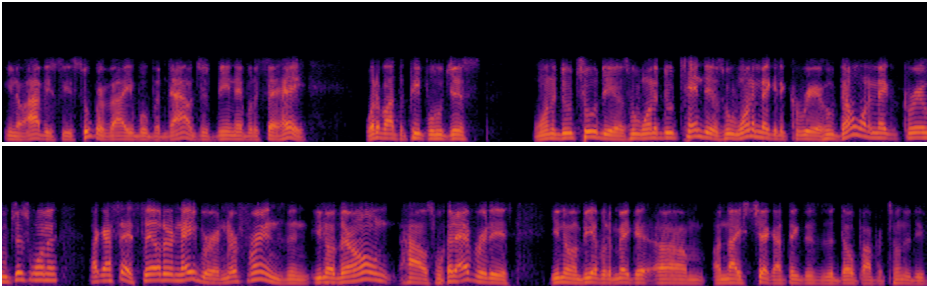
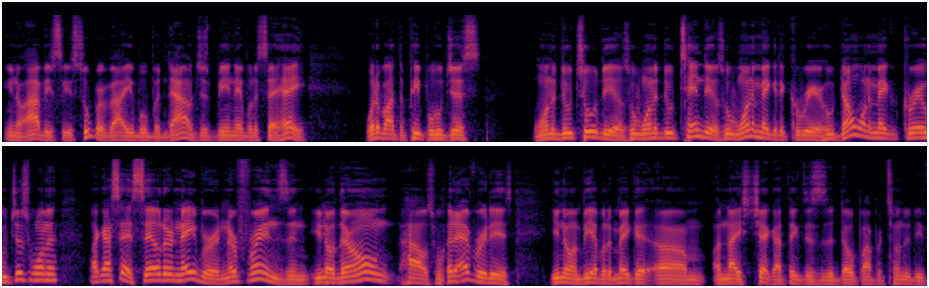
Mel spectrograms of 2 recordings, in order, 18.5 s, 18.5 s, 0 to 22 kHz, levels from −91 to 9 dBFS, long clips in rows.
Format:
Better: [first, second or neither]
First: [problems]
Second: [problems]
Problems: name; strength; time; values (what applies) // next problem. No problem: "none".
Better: second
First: garbled, watery; badly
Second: none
